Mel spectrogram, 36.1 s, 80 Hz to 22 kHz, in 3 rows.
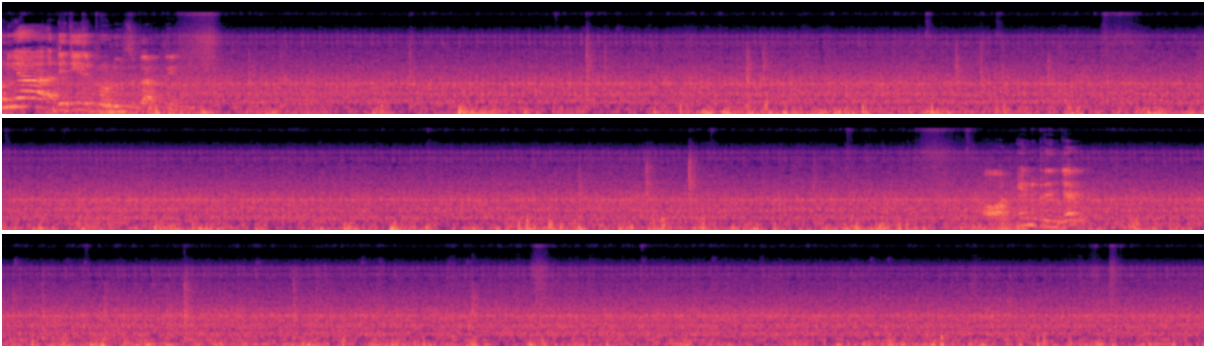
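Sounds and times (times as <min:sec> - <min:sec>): whirring background hum: 0:00.0 - 0:36.0.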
